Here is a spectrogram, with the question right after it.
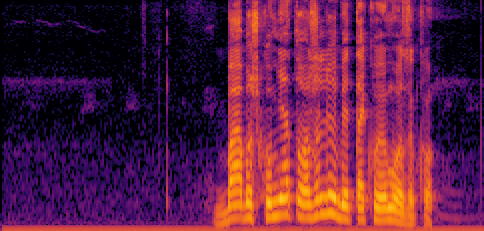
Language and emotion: Russian, positive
